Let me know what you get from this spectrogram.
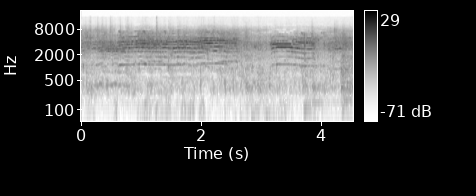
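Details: Osmanabadi goats at a goat farm in Karjat, Ahmednagar, India, giving long, nasal, harmonic bleats. One call is drawn out for about two seconds and a second follows after a short break, with faint background chatter and bird notes.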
